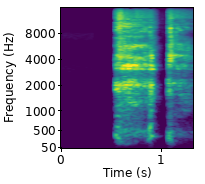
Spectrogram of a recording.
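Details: Two quick, harsh cough bursts without rattle or gurgle in a quiet room, from an adult recovering from an illness, still coughing with a runny nose on the first day of feeling better: a dry cough.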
